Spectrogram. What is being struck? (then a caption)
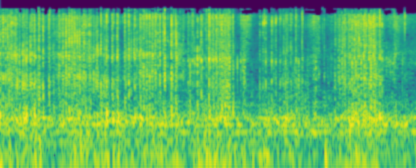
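Leather purse. Long nails claw, scratch and grip along the top edge of a black leather purse. The result is a steady, dense run of rough scratching with squeaky rubbing, with low-end rumble beneath and brief bright streaks throughout.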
